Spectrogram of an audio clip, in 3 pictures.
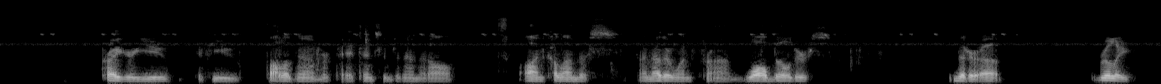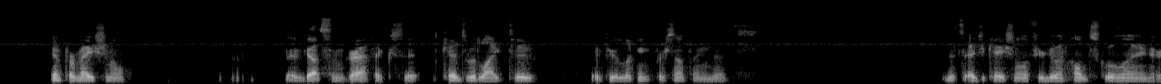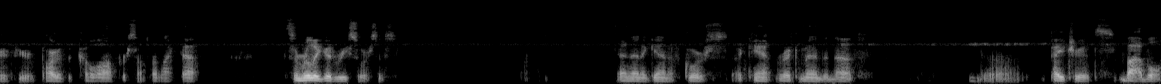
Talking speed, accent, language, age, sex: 125 wpm, American, English, 40-59, male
